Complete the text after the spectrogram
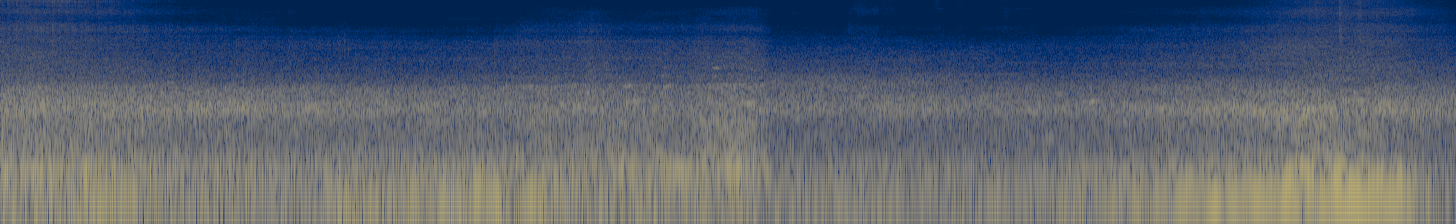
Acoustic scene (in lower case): street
